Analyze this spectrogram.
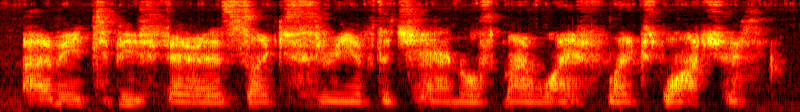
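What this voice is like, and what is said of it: Whispering. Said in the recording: “Why are you whispering? ... if I'm too loud”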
